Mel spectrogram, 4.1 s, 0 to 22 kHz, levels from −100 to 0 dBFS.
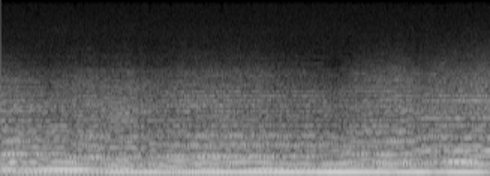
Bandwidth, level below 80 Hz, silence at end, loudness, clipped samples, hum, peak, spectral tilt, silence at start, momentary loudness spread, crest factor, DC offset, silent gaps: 4.7 kHz; -46 dBFS; 0 s; -27 LUFS; under 0.1%; none; -16 dBFS; -9.5 dB/octave; 0 s; 4 LU; 10 dB; under 0.1%; none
